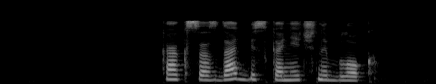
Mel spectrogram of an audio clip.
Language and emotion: Russian, neutral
